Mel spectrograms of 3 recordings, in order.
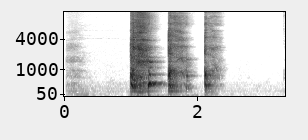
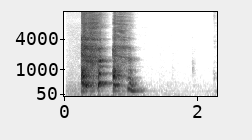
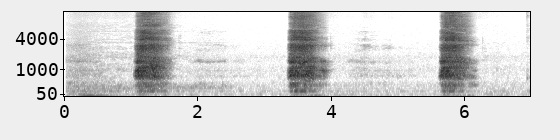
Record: {
  "three_cough_length": "3.3 s",
  "three_cough_amplitude": 32768,
  "three_cough_signal_mean_std_ratio": 0.35,
  "cough_length": "2.3 s",
  "cough_amplitude": 32768,
  "cough_signal_mean_std_ratio": 0.4,
  "exhalation_length": "7.0 s",
  "exhalation_amplitude": 32768,
  "exhalation_signal_mean_std_ratio": 0.34,
  "survey_phase": "beta (2021-08-13 to 2022-03-07)",
  "age": "45-64",
  "gender": "Female",
  "wearing_mask": "No",
  "symptom_cough_any": true,
  "smoker_status": "Never smoked",
  "respiratory_condition_asthma": false,
  "respiratory_condition_other": false,
  "recruitment_source": "REACT",
  "submission_delay": "1 day",
  "covid_test_result": "Negative",
  "covid_test_method": "RT-qPCR"
}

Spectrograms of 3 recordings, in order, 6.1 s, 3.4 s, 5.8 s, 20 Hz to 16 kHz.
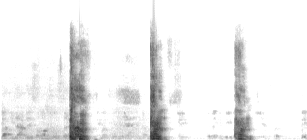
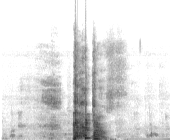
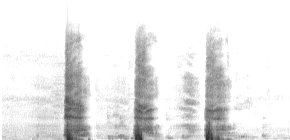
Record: {
  "three_cough_length": "6.1 s",
  "three_cough_amplitude": 32500,
  "three_cough_signal_mean_std_ratio": 0.27,
  "cough_length": "3.4 s",
  "cough_amplitude": 32768,
  "cough_signal_mean_std_ratio": 0.33,
  "exhalation_length": "5.8 s",
  "exhalation_amplitude": 30025,
  "exhalation_signal_mean_std_ratio": 0.27,
  "survey_phase": "beta (2021-08-13 to 2022-03-07)",
  "age": "45-64",
  "gender": "Male",
  "wearing_mask": "No",
  "symptom_cough_any": true,
  "symptom_shortness_of_breath": true,
  "symptom_fatigue": true,
  "symptom_onset": "12 days",
  "smoker_status": "Current smoker (11 or more cigarettes per day)",
  "respiratory_condition_asthma": false,
  "respiratory_condition_other": false,
  "recruitment_source": "REACT",
  "submission_delay": "1 day",
  "covid_test_result": "Negative",
  "covid_test_method": "RT-qPCR"
}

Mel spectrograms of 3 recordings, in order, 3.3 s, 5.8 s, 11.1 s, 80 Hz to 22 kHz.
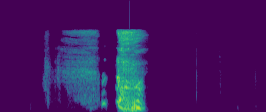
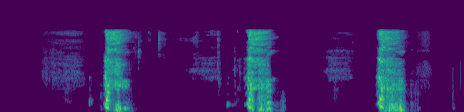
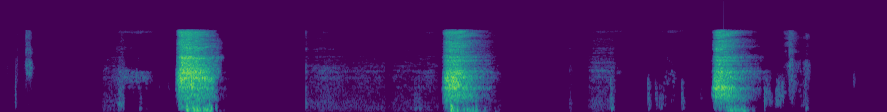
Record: {
  "cough_length": "3.3 s",
  "cough_amplitude": 29887,
  "cough_signal_mean_std_ratio": 0.29,
  "three_cough_length": "5.8 s",
  "three_cough_amplitude": 28636,
  "three_cough_signal_mean_std_ratio": 0.32,
  "exhalation_length": "11.1 s",
  "exhalation_amplitude": 29448,
  "exhalation_signal_mean_std_ratio": 0.26,
  "survey_phase": "beta (2021-08-13 to 2022-03-07)",
  "age": "18-44",
  "gender": "Male",
  "wearing_mask": "No",
  "symptom_none": true,
  "smoker_status": "Never smoked",
  "respiratory_condition_asthma": false,
  "respiratory_condition_other": false,
  "recruitment_source": "REACT",
  "submission_delay": "6 days",
  "covid_test_result": "Negative",
  "covid_test_method": "RT-qPCR"
}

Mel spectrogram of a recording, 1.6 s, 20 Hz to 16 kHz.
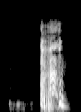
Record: {
  "cough_length": "1.6 s",
  "cough_amplitude": 27713,
  "cough_signal_mean_std_ratio": 0.42,
  "survey_phase": "beta (2021-08-13 to 2022-03-07)",
  "age": "18-44",
  "gender": "Female",
  "wearing_mask": "No",
  "symptom_runny_or_blocked_nose": true,
  "symptom_headache": true,
  "symptom_onset": "3 days",
  "smoker_status": "Never smoked",
  "respiratory_condition_asthma": false,
  "respiratory_condition_other": false,
  "recruitment_source": "REACT",
  "submission_delay": "1 day",
  "covid_test_result": "Negative",
  "covid_test_method": "RT-qPCR",
  "influenza_a_test_result": "Negative",
  "influenza_b_test_result": "Negative"
}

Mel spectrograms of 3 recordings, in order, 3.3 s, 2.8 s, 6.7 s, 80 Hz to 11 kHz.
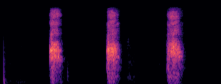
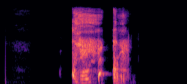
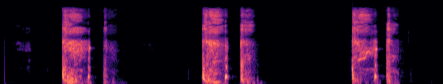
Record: {
  "exhalation_length": "3.3 s",
  "exhalation_amplitude": 19718,
  "exhalation_signal_mean_std_ratio": 0.31,
  "cough_length": "2.8 s",
  "cough_amplitude": 29132,
  "cough_signal_mean_std_ratio": 0.38,
  "three_cough_length": "6.7 s",
  "three_cough_amplitude": 32768,
  "three_cough_signal_mean_std_ratio": 0.34,
  "survey_phase": "beta (2021-08-13 to 2022-03-07)",
  "age": "18-44",
  "gender": "Female",
  "wearing_mask": "No",
  "symptom_none": true,
  "smoker_status": "Never smoked",
  "respiratory_condition_asthma": false,
  "respiratory_condition_other": false,
  "recruitment_source": "REACT",
  "submission_delay": "3 days",
  "covid_test_result": "Negative",
  "covid_test_method": "RT-qPCR",
  "influenza_a_test_result": "Negative",
  "influenza_b_test_result": "Negative"
}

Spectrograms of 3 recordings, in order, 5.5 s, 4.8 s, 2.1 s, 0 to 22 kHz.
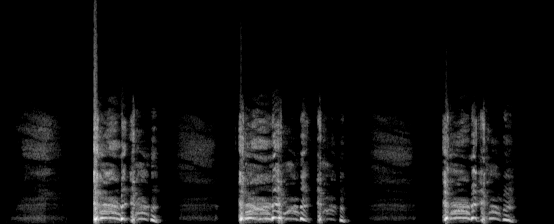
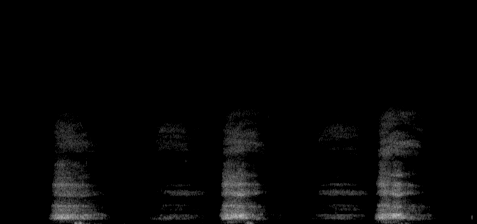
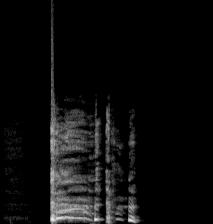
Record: {
  "three_cough_length": "5.5 s",
  "three_cough_amplitude": 32768,
  "three_cough_signal_mean_std_ratio": 0.41,
  "exhalation_length": "4.8 s",
  "exhalation_amplitude": 8544,
  "exhalation_signal_mean_std_ratio": 0.4,
  "cough_length": "2.1 s",
  "cough_amplitude": 32768,
  "cough_signal_mean_std_ratio": 0.38,
  "survey_phase": "beta (2021-08-13 to 2022-03-07)",
  "age": "45-64",
  "gender": "Female",
  "wearing_mask": "No",
  "symptom_runny_or_blocked_nose": true,
  "symptom_sore_throat": true,
  "symptom_headache": true,
  "symptom_onset": "4 days",
  "smoker_status": "Never smoked",
  "respiratory_condition_asthma": true,
  "respiratory_condition_other": false,
  "recruitment_source": "Test and Trace",
  "submission_delay": "1 day",
  "covid_test_result": "Positive",
  "covid_test_method": "ePCR"
}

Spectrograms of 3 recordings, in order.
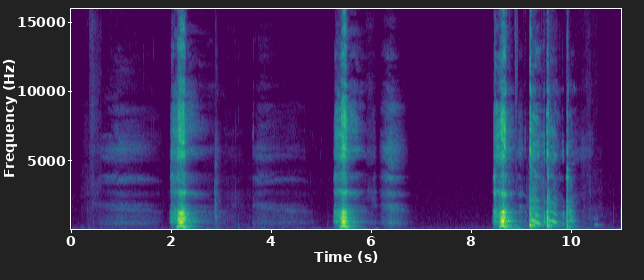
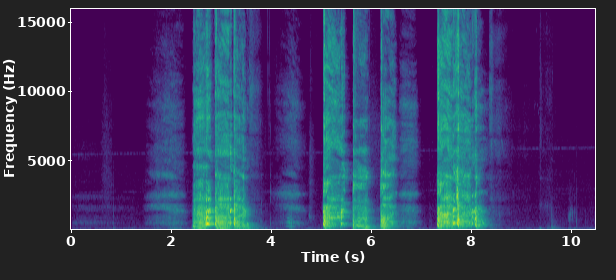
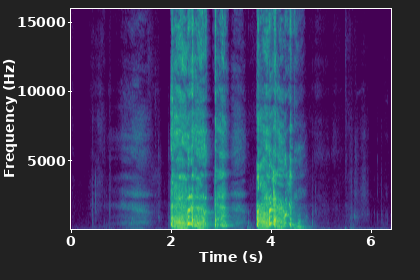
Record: {
  "exhalation_length": "11.0 s",
  "exhalation_amplitude": 32768,
  "exhalation_signal_mean_std_ratio": 0.17,
  "three_cough_length": "10.5 s",
  "three_cough_amplitude": 29672,
  "three_cough_signal_mean_std_ratio": 0.35,
  "cough_length": "6.4 s",
  "cough_amplitude": 29350,
  "cough_signal_mean_std_ratio": 0.37,
  "survey_phase": "beta (2021-08-13 to 2022-03-07)",
  "age": "65+",
  "gender": "Female",
  "wearing_mask": "No",
  "symptom_cough_any": true,
  "symptom_new_continuous_cough": true,
  "symptom_runny_or_blocked_nose": true,
  "symptom_shortness_of_breath": true,
  "symptom_sore_throat": true,
  "symptom_onset": "4 days",
  "smoker_status": "Ex-smoker",
  "respiratory_condition_asthma": true,
  "respiratory_condition_other": false,
  "recruitment_source": "Test and Trace",
  "submission_delay": "1 day",
  "covid_test_result": "Positive",
  "covid_test_method": "RT-qPCR",
  "covid_ct_value": 16.2,
  "covid_ct_gene": "ORF1ab gene",
  "covid_ct_mean": 16.4,
  "covid_viral_load": "4000000 copies/ml",
  "covid_viral_load_category": "High viral load (>1M copies/ml)"
}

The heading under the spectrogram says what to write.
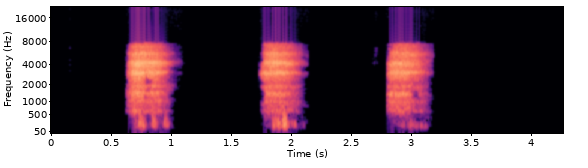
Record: {
  "exhalation_length": "4.3 s",
  "exhalation_amplitude": 17925,
  "exhalation_signal_mean_std_ratio": 0.34,
  "survey_phase": "alpha (2021-03-01 to 2021-08-12)",
  "age": "18-44",
  "gender": "Female",
  "wearing_mask": "No",
  "symptom_cough_any": true,
  "symptom_new_continuous_cough": true,
  "symptom_abdominal_pain": true,
  "symptom_diarrhoea": true,
  "symptom_fatigue": true,
  "symptom_fever_high_temperature": true,
  "symptom_headache": true,
  "symptom_onset": "3 days",
  "smoker_status": "Never smoked",
  "respiratory_condition_asthma": false,
  "respiratory_condition_other": false,
  "recruitment_source": "Test and Trace",
  "submission_delay": "1 day",
  "covid_test_result": "Positive",
  "covid_test_method": "RT-qPCR",
  "covid_ct_value": 15.2,
  "covid_ct_gene": "ORF1ab gene",
  "covid_ct_mean": 15.5,
  "covid_viral_load": "8400000 copies/ml",
  "covid_viral_load_category": "High viral load (>1M copies/ml)"
}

